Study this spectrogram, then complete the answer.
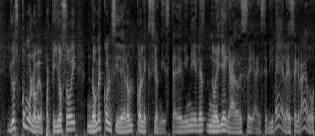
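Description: Music plays behind a man talking at a very fast pace with hardly any pauses. His medium-pitched voice has lively intonation. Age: 40s. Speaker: podcast host. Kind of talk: casual interview.

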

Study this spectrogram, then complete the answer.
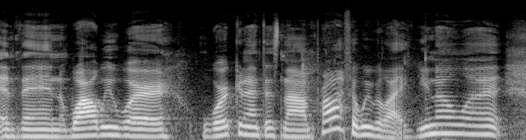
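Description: A woman talks at a fairly quick pace with an American accent, in a normal speaking voice. Her pitch is fairly low, with ordinary variation. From New York. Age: 20s. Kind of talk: casual chat.

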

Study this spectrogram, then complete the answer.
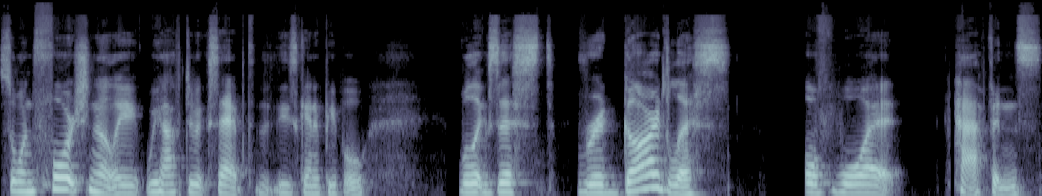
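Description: In a Scottish accent, a woman speaks at a moderate pace with lively intonation, on a very clean recording with a silent background. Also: fairly low pitch for a woman, big swings in loudness. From Scotland. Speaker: podcast co-host. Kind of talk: casual chat.

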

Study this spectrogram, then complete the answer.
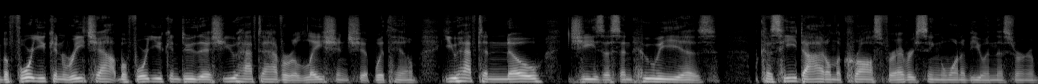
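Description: In a Southern accent, a man speaks at medium pitch with a dark, mellow tone, fairly even intonation and a fairly quick pace over a quiet background. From US South, Georgia. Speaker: missions and outreach pastor. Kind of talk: sermon. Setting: church.

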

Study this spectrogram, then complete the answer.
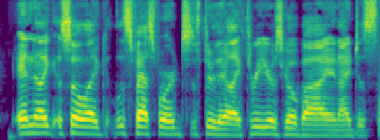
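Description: Heard in a dry, close sound with no echo, a man with an American accent speaks in a dark, mellow tone. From US Midwest, Chicago area. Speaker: wildlife photographer and filmmaker. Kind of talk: casual interview conversation. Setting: remote call from his bus home.

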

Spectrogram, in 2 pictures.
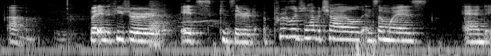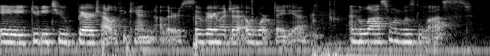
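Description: A woman's speech moves at a medium speed as noticeable background noise carries on. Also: medium pitch for a woman, ordinary pitch variation. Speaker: book club co-host. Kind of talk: live book discussion with audience. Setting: live event with audience.

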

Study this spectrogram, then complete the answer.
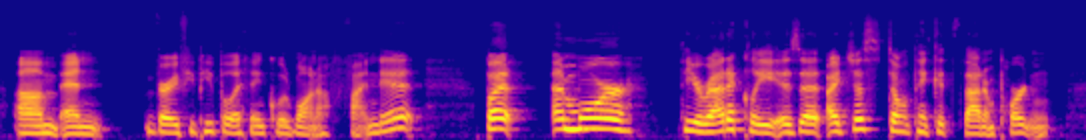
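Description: With an unremarkable speaking voice at medium pitch, a woman talks at a moderate pace and with lively intonation against a quiet background. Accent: Canadian. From Canada (Calgary). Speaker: psychology researcher and professor. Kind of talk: interview conversation.

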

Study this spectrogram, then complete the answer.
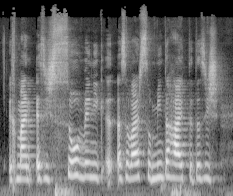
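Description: A woman speaks in a high pitch with an animated tone. Noticeable background noise runs underneath. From Switzerland. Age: 20s. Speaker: interviewer. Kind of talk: casual chat.

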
